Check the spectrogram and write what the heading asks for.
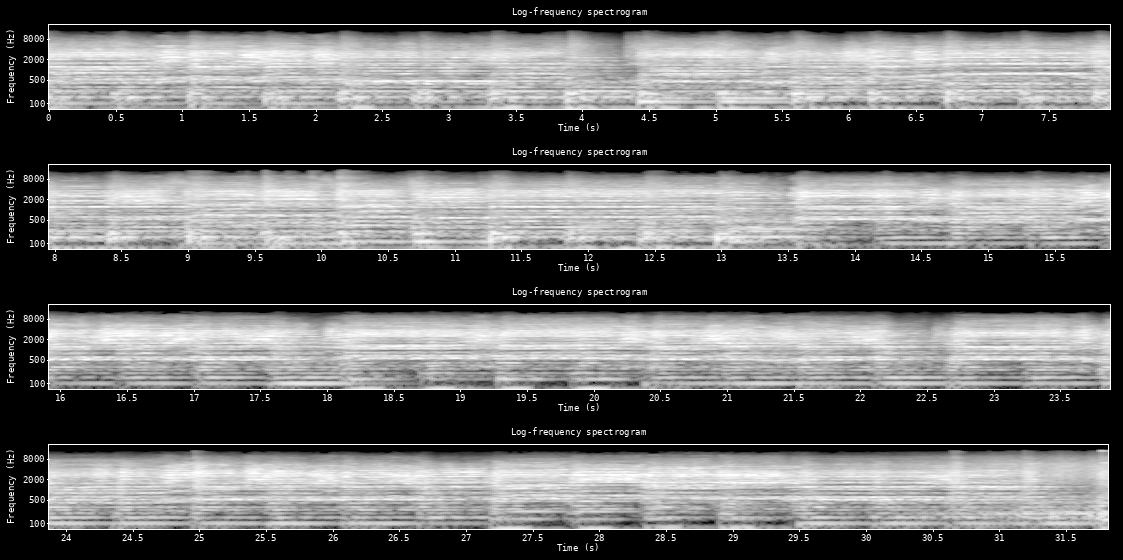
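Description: A choir of men's and women's voices singing together with a fanfare band's brass and percussion accompanying them.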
